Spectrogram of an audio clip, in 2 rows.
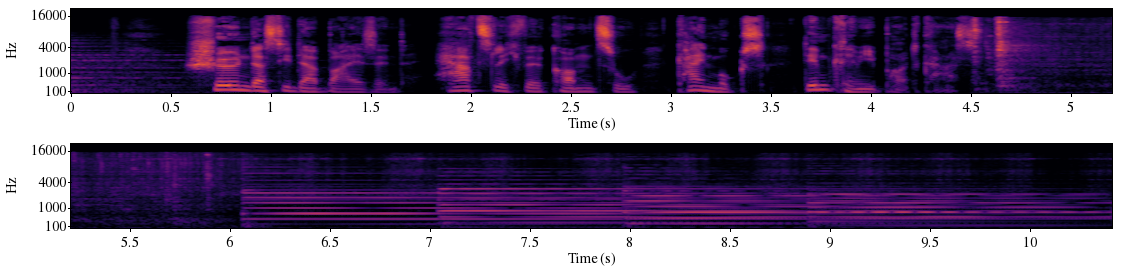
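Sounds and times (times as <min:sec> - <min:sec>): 
speech: 0:00.7 - 0:05.0
clear ringing clock chime notes: 0:06.1 - 0:10.4
clock hands ticking: 0:06.1 - 0:10.4.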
